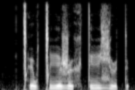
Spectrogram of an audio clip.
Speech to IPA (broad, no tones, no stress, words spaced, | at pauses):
ǀʰɪwǀiʐɨx tiʑʉt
